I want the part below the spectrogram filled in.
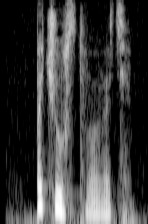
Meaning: to feel (something)
- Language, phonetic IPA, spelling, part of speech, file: Russian, [pɐˈt͡ɕustvəvətʲ], почувствовать, verb, Ru-почувствовать.ogg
